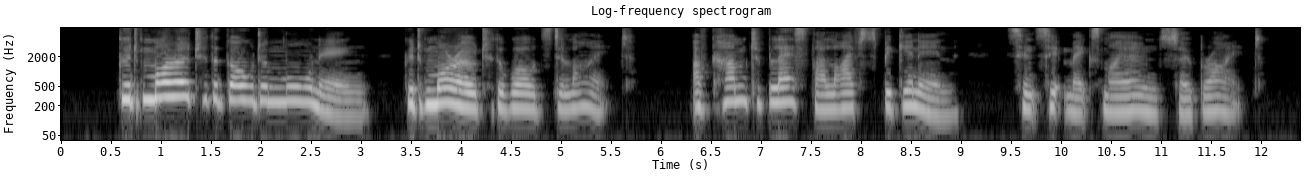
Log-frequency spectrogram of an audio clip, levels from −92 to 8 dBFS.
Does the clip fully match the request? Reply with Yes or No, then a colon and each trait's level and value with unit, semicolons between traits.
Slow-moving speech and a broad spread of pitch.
Yes: slow, 125 wpm; wide, 6.8 semitones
